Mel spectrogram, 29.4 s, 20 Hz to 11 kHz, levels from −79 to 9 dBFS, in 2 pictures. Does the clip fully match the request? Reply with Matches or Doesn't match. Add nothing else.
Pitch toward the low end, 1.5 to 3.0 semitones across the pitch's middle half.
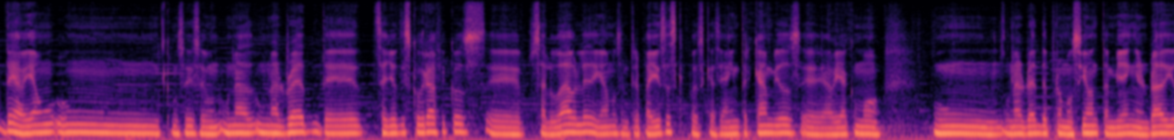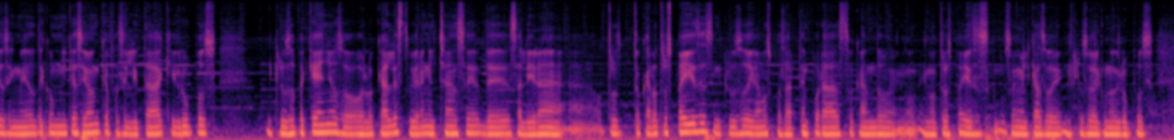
Matches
